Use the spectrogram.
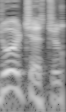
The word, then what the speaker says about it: Dorchester: Dorchester that is not pronounced just er it's pronounced Dorchester like there's no target ah for reason you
